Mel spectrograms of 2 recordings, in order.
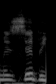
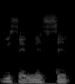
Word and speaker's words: Mississippi: A lot of people say Mississippi. I'm like, why you say it like that? We say Mississippi. Mississippi. Like, that's how it is.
